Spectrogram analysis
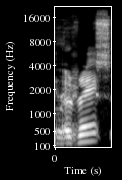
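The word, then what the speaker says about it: Greatorex: Now, I'm not sure about how to pronounce this guy's name. So it's created by Wilfred Greater Gratore. X. Greater Greater X.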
